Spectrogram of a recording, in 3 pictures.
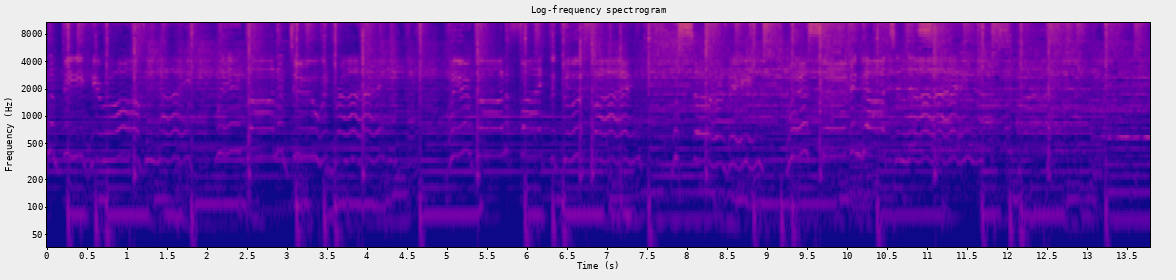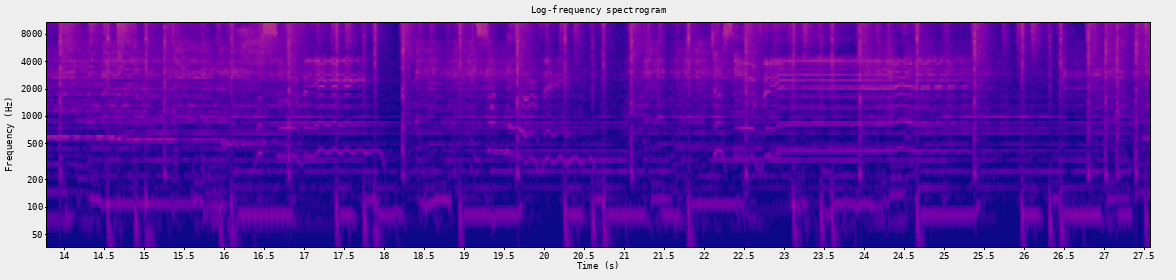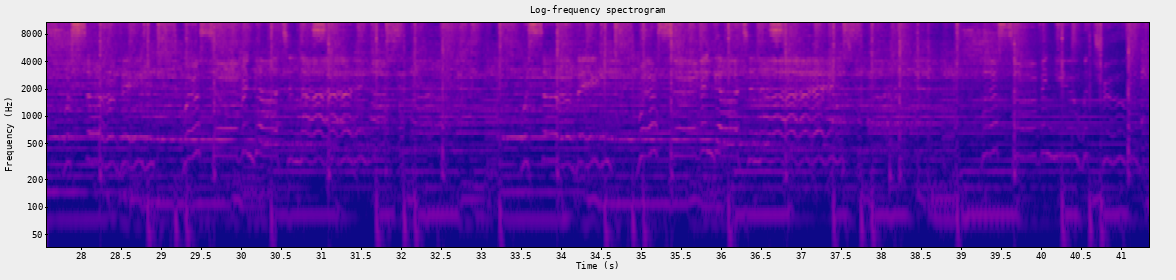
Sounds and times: Music: 0.0s - 41.3s.

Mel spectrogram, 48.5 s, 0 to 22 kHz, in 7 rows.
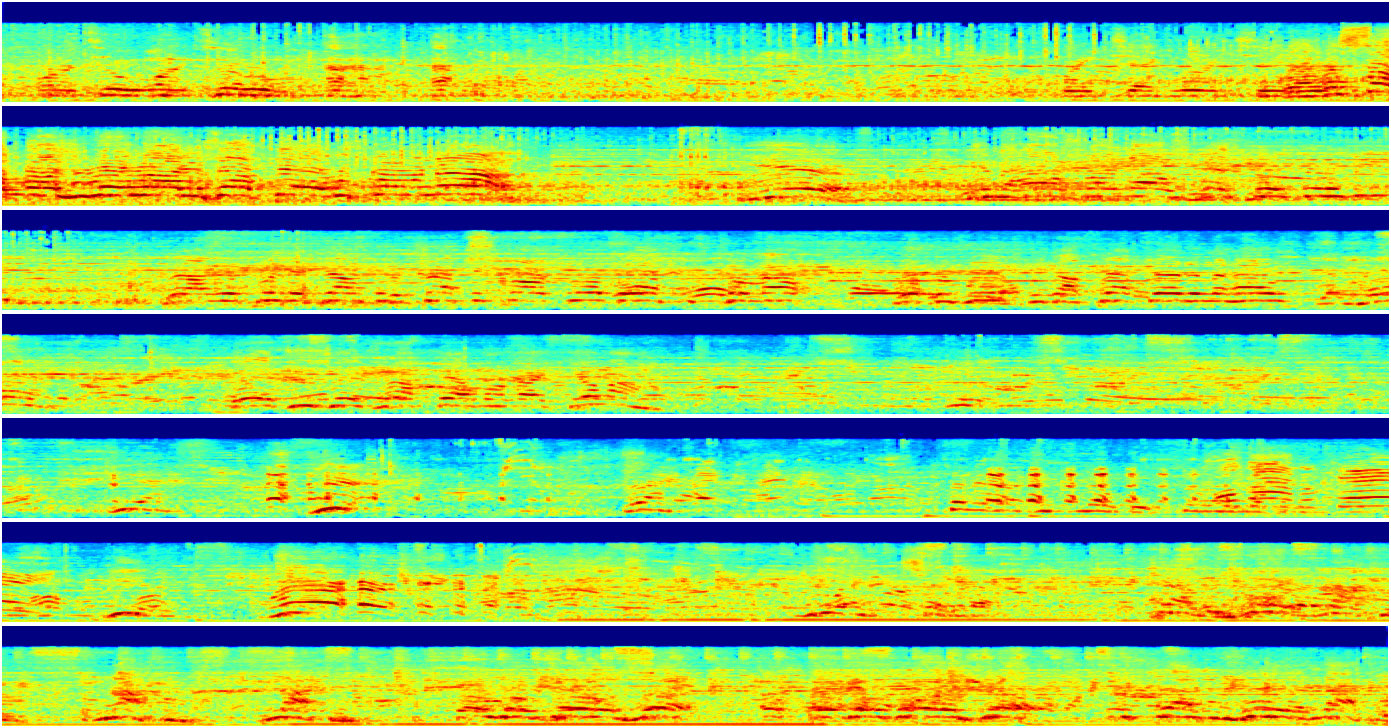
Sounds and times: Vehicle: 0.0s - 48.5s
Music: 5.5s - 29.4s, 33.1s - 48.5s.

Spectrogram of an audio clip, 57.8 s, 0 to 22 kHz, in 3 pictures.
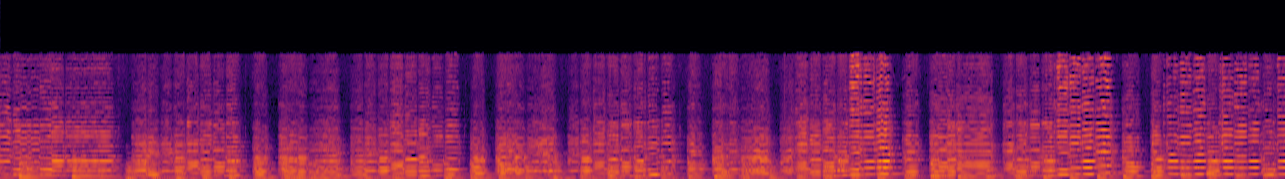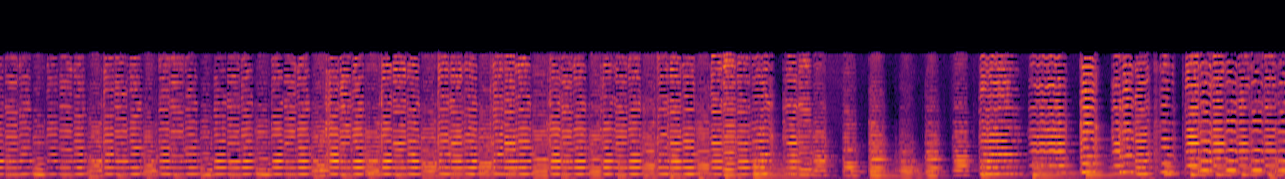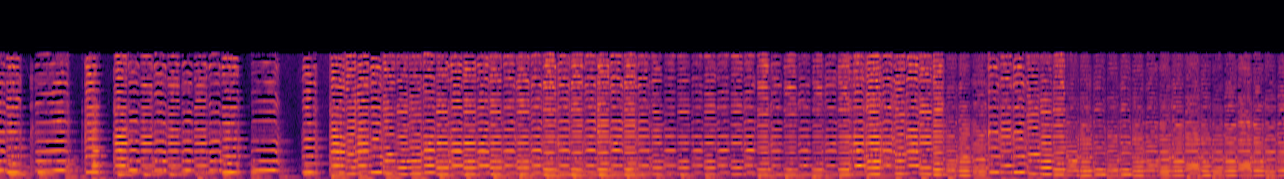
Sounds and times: Violin, fiddle: 0.0s - 57.8s.

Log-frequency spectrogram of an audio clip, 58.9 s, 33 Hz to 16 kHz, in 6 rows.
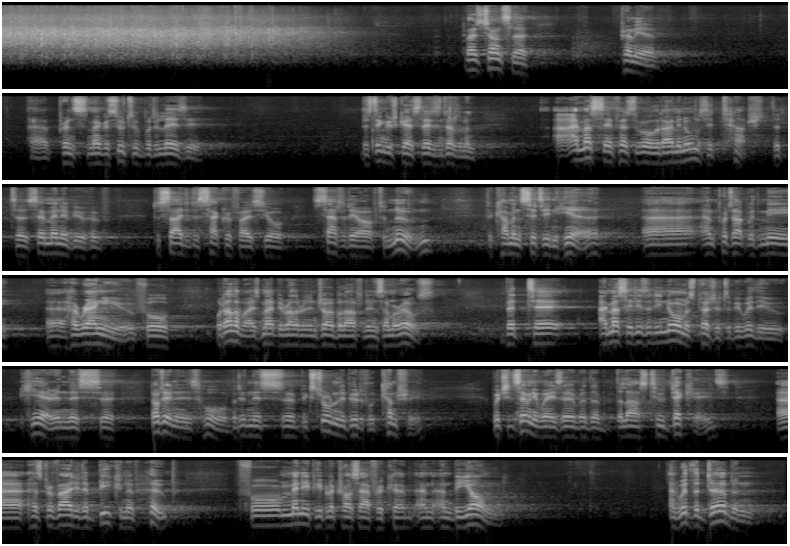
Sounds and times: Male speech, man speaking: 5.8s - 6.8s, 7.8s - 8.4s, 10.2s - 12.4s, 14.4s - 15.8s, 16.7s - 25.1s, 25.7s - 35.0s, 35.8s - 44.6s, 45.5s - 51.4s, 52.1s - 55.5s, 57.5s - 58.6s.

